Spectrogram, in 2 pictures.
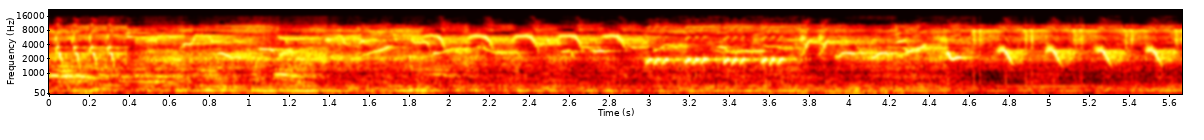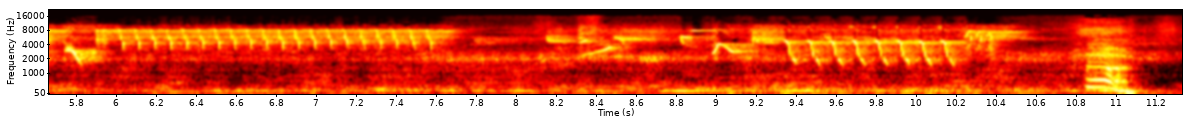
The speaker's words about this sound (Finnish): Mutta sitten tosiaan kuuntelin tällaista satakielen laulaa pikkuhetken.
